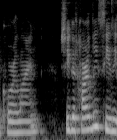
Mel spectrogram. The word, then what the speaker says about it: Coraline: they get things wrong they got your name wrong you know they kept saying coraline not caroline not caroline at all he poked picked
